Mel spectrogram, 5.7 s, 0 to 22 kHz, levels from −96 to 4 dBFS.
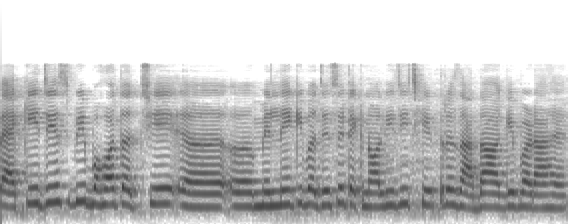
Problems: constant background noise, background conversations at intervals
